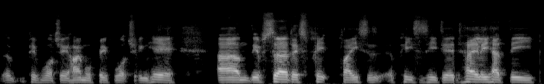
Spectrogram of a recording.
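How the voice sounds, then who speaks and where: A man's voice: on the low side, flat delivery, a little fast, a bit bright, no room sound. A British man hosting a casual chat, reminiscing in a rambling, stop-start way that repeats phrases. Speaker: host of an online tribute discussion.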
